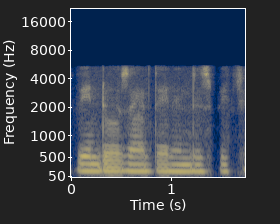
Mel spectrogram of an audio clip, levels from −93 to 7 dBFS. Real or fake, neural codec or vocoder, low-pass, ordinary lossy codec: real; none; 5.4 kHz; MP3, 48 kbps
